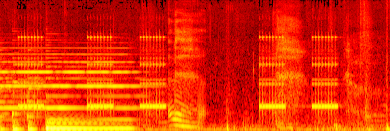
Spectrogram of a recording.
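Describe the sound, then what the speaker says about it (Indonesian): An unanswered telephone rings in repeated bursts, bright electronic trills separated by short pauses, with a low hum under the first rings and brief voices between them. "Ini Ojak juga kagak diangkat teleponnya."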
